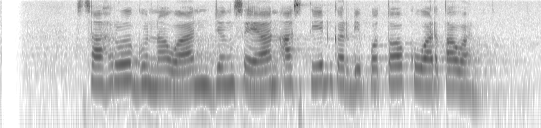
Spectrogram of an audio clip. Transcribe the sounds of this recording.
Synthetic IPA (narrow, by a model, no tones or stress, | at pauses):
saɦɾulɡunawand͡ʒɨŋsɛanʔast̪inkɨrdipɔt̪ɔkuwart̪awan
